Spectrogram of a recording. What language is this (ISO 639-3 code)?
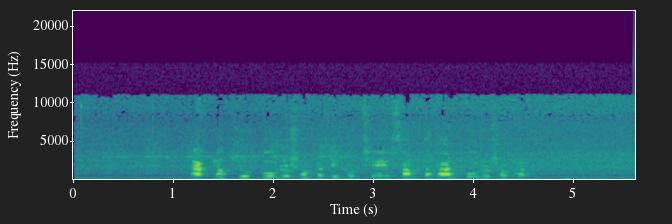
ben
